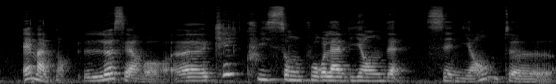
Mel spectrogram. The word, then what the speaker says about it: cuisson: Quelle cuisson pour la viande saignante à point? Quelle cuisson? Deux S, ça se prononce S.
